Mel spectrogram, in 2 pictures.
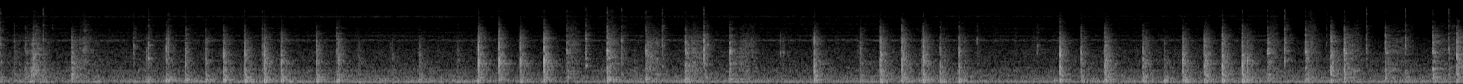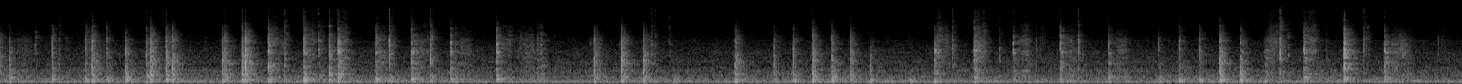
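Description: Two metal spatulas chopping melon into ice cream base on a steel cold plate for rolled ice cream: rapid, irregular clacking of the blade edges striking and scraping the plate, over a steady low hum.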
